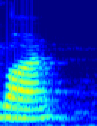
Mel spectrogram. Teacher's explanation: if we hear the sound of this word, it seems like it is starting with W.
